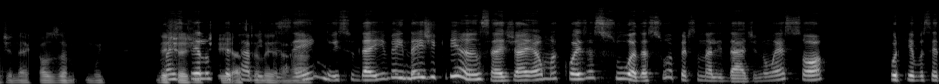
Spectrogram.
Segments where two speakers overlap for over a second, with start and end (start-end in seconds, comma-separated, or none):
1.6-3.2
